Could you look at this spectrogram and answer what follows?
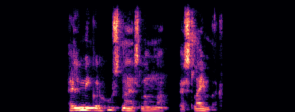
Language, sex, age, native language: Icelandic, male, 30-39, Icelandic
